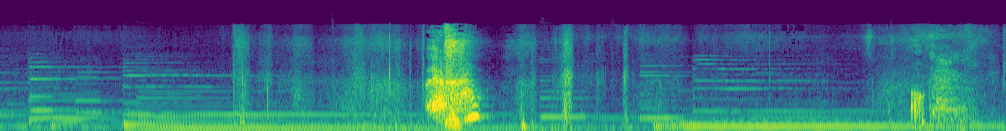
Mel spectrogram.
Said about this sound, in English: Now, hold on, I gotta sneeze.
